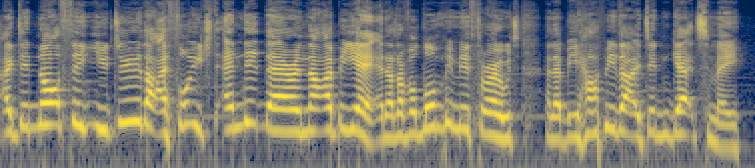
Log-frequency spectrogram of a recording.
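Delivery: worked-up lament; emotional outburst. Real, not acted. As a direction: complain loudly to the writer. Emotional reaction to story twist.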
